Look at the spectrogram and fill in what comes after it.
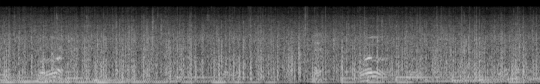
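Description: Steady rain falling, an even hiss of drops, with a low steady hum underneath and two brief gliding sounds, about half a second in and near four seconds in.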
